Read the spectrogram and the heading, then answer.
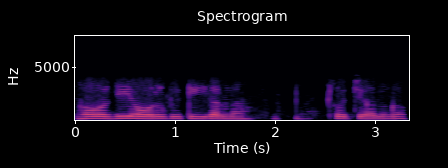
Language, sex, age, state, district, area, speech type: Punjabi, female, 18-30, Punjab, Fatehgarh Sahib, rural, conversation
